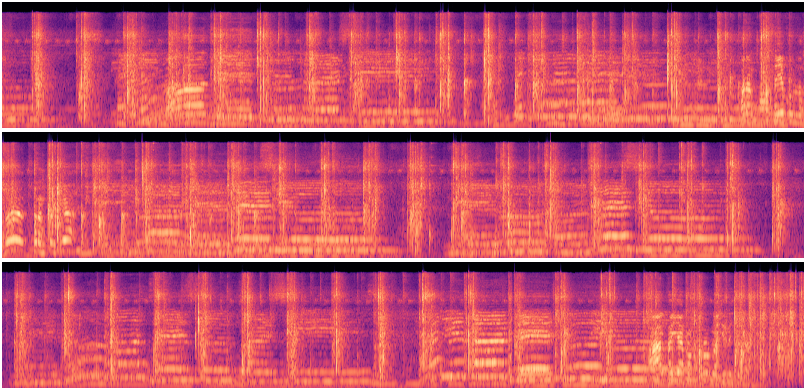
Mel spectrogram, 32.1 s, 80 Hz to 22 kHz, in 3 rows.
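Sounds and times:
group of people singing: 0:00.0 - 0:31.5
hand clapping: 0:00.0 - 0:32.0.

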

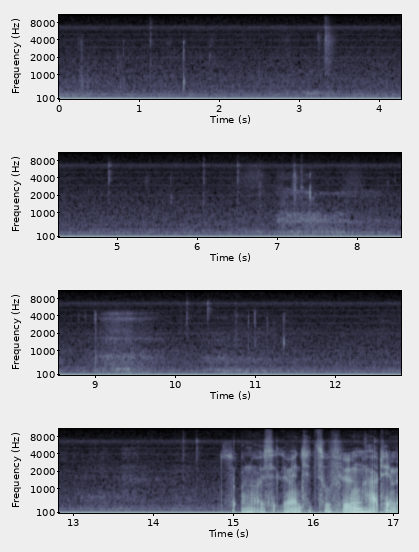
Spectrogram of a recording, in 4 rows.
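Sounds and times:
steady low hum: 0:00.0 - 0:17.0
soft breaths: 0:06.5 - 0:11.4, 0:13.0 - 0:14.5
computer mouse clicks: 0:14.3 - 0:14.6.

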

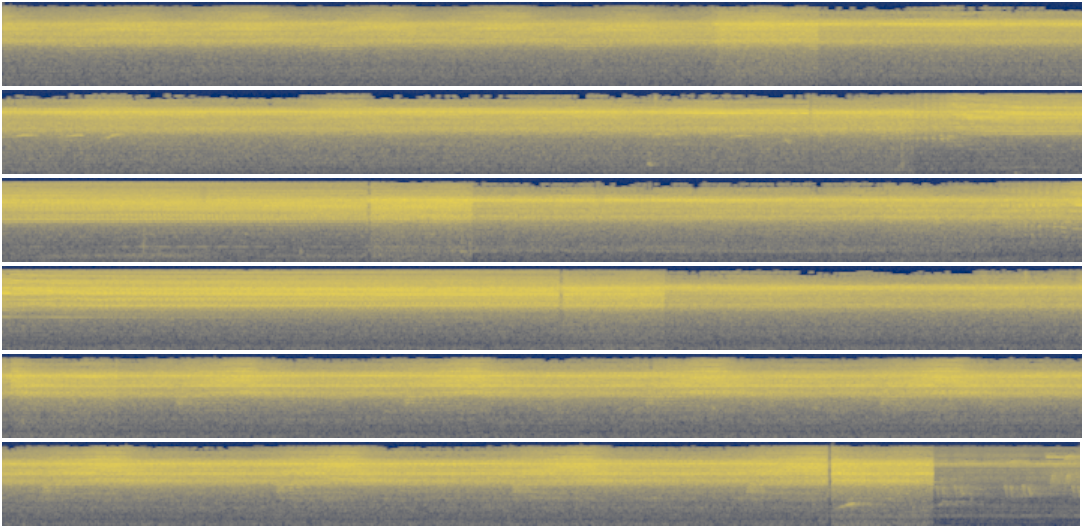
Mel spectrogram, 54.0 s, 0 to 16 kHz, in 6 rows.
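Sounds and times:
insects shrilling in chorus: 0:00.0 - 0:53.9.

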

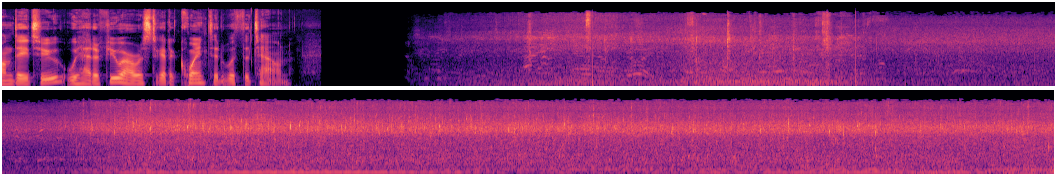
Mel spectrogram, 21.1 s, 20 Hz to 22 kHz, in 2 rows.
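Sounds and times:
low steady hum: 0:04.1 - 0:21.0
water rushing over stones: 0:08.3 - 0:21.0.

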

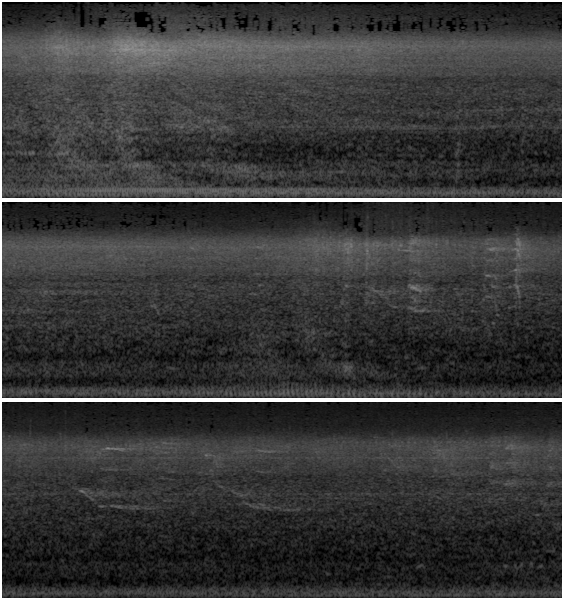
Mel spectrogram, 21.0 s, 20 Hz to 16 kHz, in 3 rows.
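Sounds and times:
motor vehicle passing: 0:00.0 - 0:14.8.

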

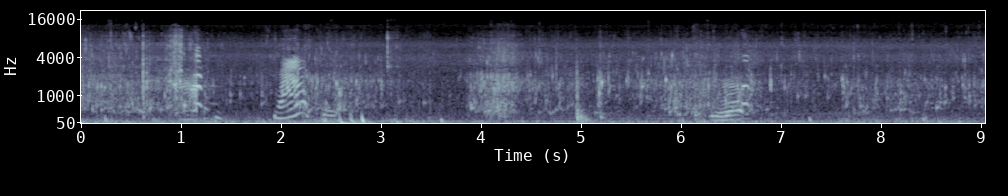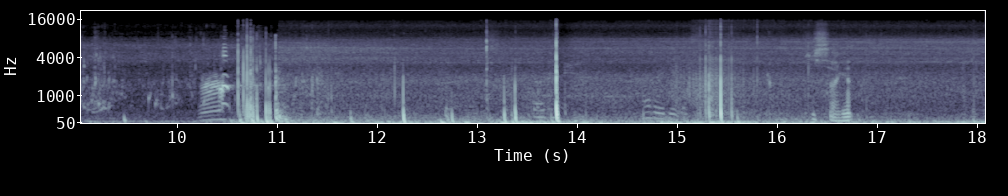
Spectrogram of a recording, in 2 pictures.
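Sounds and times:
geese honking: 0:01.0 - 0:01.3, 0:06.4 - 0:06.8, 0:10.2 - 0:10.6.

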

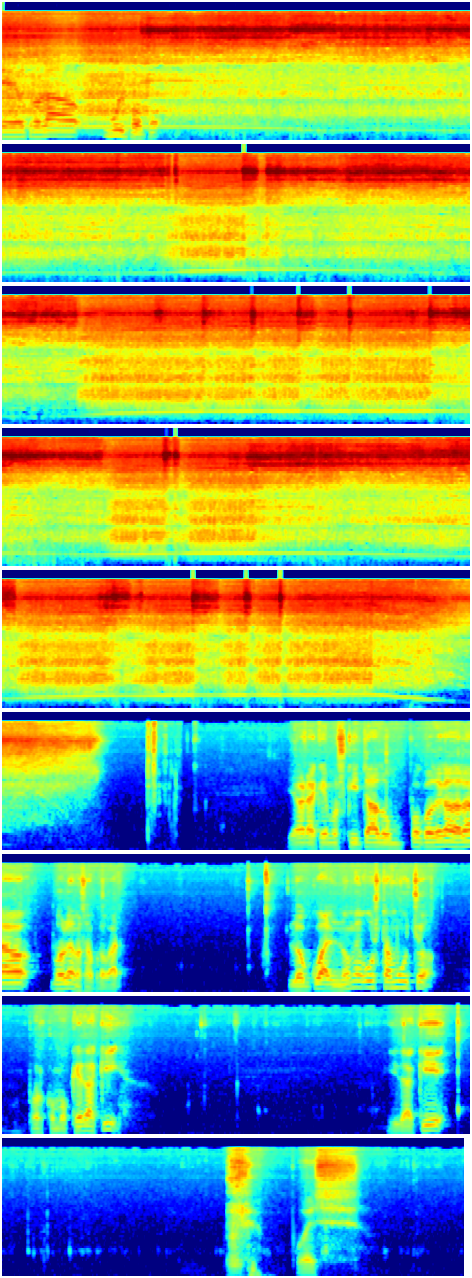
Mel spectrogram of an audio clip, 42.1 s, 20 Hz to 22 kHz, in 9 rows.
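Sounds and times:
rotary tool cutting plastic: 0:00.0 - 0:24.4.

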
